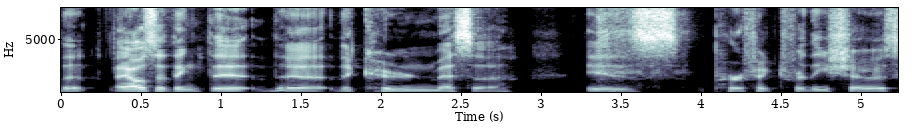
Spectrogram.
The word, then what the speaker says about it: Köln Messe: Can I just get a pronunciation check on the Köln Messe there, Alex? Was it okay? Köln Messe. Köln Messe.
